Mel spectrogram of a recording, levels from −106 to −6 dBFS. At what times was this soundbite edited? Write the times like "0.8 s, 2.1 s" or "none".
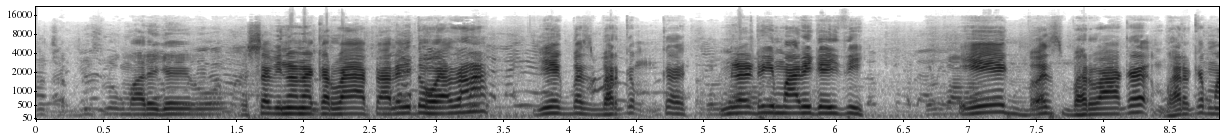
none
